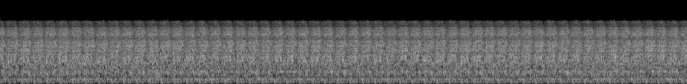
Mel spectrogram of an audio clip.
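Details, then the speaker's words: Gilera DNA 125 two-stroke: starter churns fast and evenly but the engine never catches. The oil pump has pumped, and there is fuel and power. Something was said to have overheated; spark is not yet checked. Cranking, no start; cause unconfirmed. "okay so it's not quite ready guys it's not quite ready what we haven't checked for is sparks so um in a minute i'll pop the plug and we'll check for spark"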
